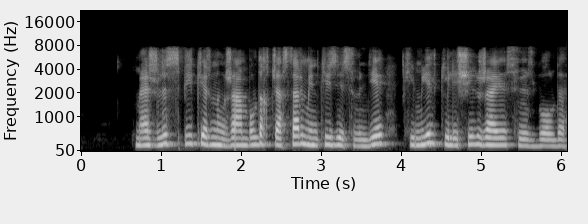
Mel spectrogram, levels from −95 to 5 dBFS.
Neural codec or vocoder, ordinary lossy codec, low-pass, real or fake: codec, 16 kHz, 6 kbps, DAC; none; none; fake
